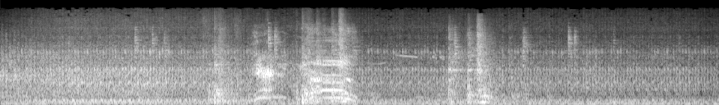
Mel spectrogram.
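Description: A tractor engine running steadily, with a couple of loud, drawn-out calls that slide in pitch in the middle.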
